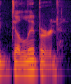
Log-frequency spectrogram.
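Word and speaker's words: Delibird: nobody's talked about is Delhi bird which apparently in the anime they say delivered like delivered with a B and I never never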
